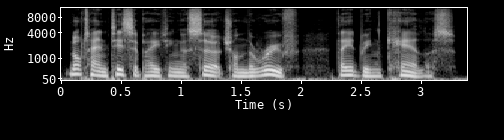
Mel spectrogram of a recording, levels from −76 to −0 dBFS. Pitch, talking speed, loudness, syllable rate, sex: 145 Hz, 195 wpm, -16 LUFS, 5.9 syllables/s, male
